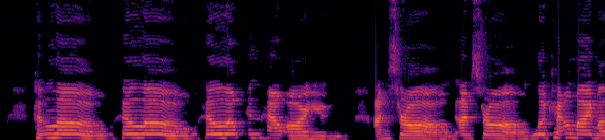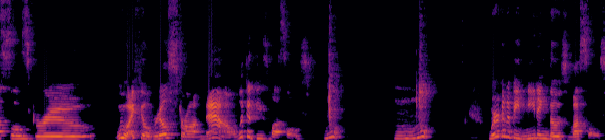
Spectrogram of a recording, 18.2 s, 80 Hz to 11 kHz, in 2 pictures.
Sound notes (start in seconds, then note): 15.2 kissing sounds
